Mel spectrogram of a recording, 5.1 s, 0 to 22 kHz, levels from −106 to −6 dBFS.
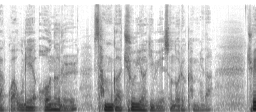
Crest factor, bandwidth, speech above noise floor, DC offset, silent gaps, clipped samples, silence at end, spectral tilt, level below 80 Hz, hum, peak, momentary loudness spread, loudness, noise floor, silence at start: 20 dB; 15 kHz; 26 dB; under 0.1%; none; under 0.1%; 0 s; -7 dB/octave; -48 dBFS; none; -10 dBFS; 19 LU; -30 LUFS; -56 dBFS; 0 s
